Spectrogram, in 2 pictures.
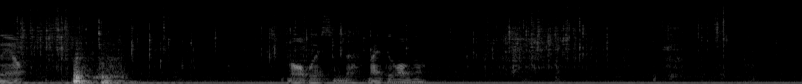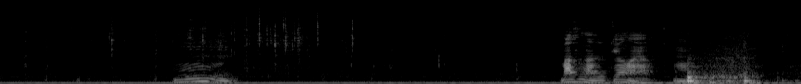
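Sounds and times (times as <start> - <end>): person chewing: 4.4 - 13.6
person humming: 9.8 - 10.4.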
